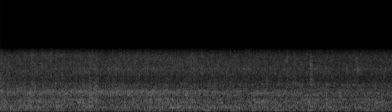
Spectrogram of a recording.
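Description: Inside a ScotRail electric passenger train running at speed: the steady running noise of the carriage, wheels on the track.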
